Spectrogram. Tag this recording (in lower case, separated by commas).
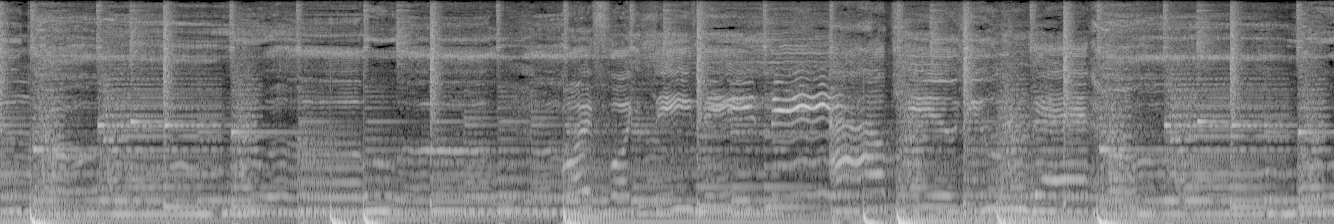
music, blues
